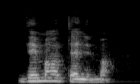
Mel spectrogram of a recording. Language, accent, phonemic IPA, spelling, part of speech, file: French, Canada, /de.mɑ̃.tɛl.mɑ̃/, démantèlement, noun, LL-Q150 (fra)-démantèlement.wav
- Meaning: disassembly, dismantling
